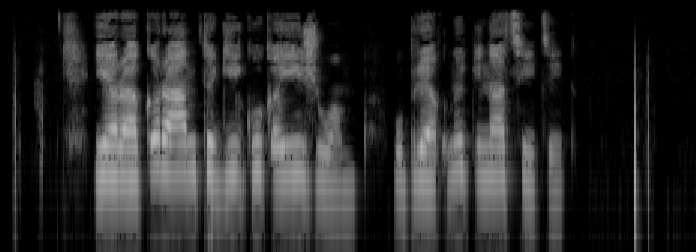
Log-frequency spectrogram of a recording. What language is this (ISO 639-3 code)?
abk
